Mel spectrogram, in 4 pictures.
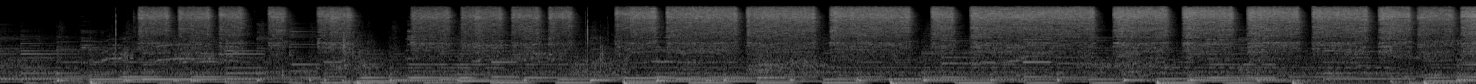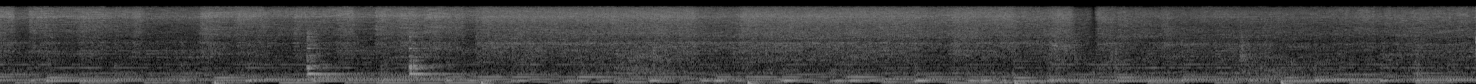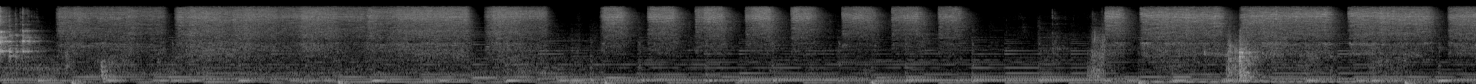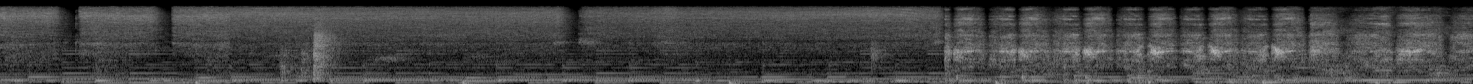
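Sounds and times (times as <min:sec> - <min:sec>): background music: 0:00.0 - 0:59.0
spray paint cans hissing: 0:00.8 - 0:39.2, 0:40.0 - 0:59.0.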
